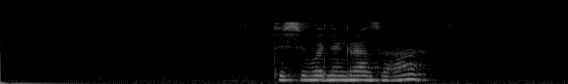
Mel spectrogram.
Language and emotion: Russian, positive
